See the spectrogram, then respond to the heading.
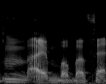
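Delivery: soft, understated, still character voice. Describing a scene from an episode, doing a Boba Fett impression. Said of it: "your impression of Boba Fett is like spot on".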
